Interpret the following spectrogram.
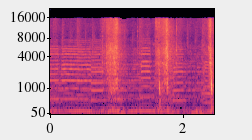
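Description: Chef's knife slicing through a leek onto a wooden cutting board: two sharp cuts, about a second in and near the end, over background music.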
